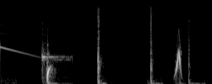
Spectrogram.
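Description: Cartoon sound effects: a whistle sliding down in pitch, then a plop about half a second in, followed by a few sharp clicks and a short rising squeak. It is the cartoon signal of something dropping to the ground.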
